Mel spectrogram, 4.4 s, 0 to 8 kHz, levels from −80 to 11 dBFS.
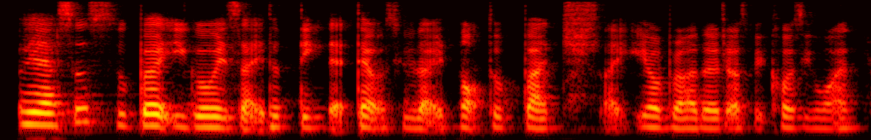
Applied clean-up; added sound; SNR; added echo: neural mask model DeepFilterNet 3.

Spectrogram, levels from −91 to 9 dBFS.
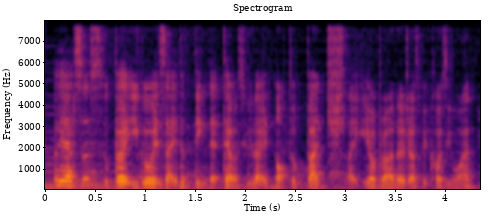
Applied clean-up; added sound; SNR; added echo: none; Acoustic guitar / Strum; 20 dB; reverberation time 1.7 s.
